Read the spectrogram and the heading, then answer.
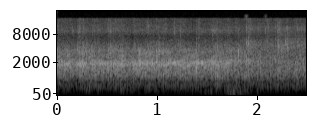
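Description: A crowd applauds steadily, many hands clapping in a dense, continuous wash of sound with no pauses, holding an even loudness throughout.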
